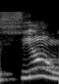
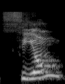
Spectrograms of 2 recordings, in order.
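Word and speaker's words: צִיּוֹן: Dice que Sión es una palabra hebrea que es del número 6726 y se pronuncia más o menos así como Sión con una T al principio y viene de otra palabra que es la hebreo 6725, dice.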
